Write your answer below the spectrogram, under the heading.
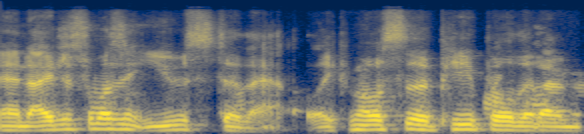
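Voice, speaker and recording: Fairly quick and fairly even in intonation, a man with a Wisconsin accent speaks in a dark, mellow tone. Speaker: podcast host. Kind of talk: casual chat. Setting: video call.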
